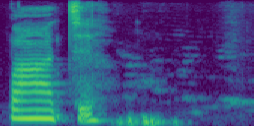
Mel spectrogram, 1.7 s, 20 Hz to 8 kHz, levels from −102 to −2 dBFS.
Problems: background sounds at intervals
